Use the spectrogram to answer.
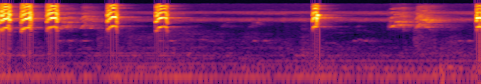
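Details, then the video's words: Lovebird parrot with a series of evenly spaced, shrill chirps, a pause, then a couple of isolated calls and soft twittering. "love bird singing sound"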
